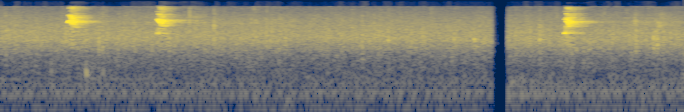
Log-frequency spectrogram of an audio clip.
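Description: Sooty babbler giving three sharp, very high-pitched notes, two close together then one after a two-second pause, over a steady soft hiss.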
